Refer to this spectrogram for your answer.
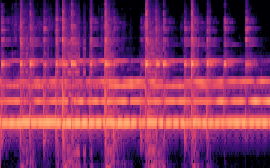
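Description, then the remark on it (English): A handheld victory bell rings rapidly and loudly, with bright sustained metallic tones and a rhythmic clanging of repeated strikes filling the whole stretch, with no talking. “First of all, let's ring this victory bell.”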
